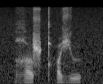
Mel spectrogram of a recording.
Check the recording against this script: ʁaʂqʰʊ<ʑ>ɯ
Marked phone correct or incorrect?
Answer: correct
